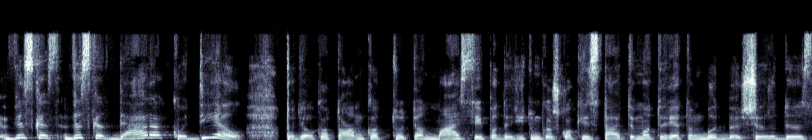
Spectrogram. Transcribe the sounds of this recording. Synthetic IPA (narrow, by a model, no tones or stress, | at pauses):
ʋʲɪskɐsʋʲɪskɐsd̪ʲæːɾɐkoːd̪ʲeːlˠt̪oːd̪ʲeːlˠkɐt̪ɐmkɐtt̪ʊt̪ʲɛnmɑːsʲeːjpɐd̪ɐɾʲiːt̪ʊmkɐʃkoːkʲɪist̪ɑːt̪ʲimɐt̪ʊɾʲeːt̪ʊmbuːt̪̚ʲbʲɛʃʲɪrd̪ʊs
